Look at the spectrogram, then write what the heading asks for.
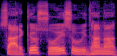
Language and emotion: Goan Konkani, neutral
